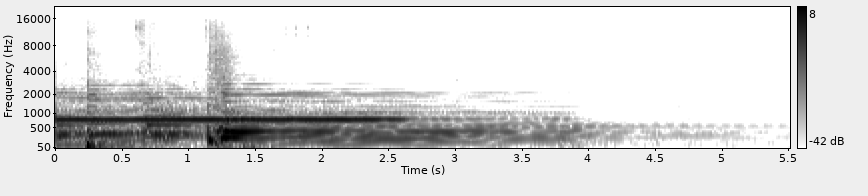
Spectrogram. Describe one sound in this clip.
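A band plays piano, bass and guitar, then fades out.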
